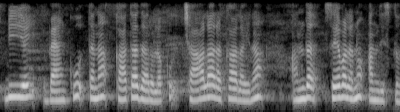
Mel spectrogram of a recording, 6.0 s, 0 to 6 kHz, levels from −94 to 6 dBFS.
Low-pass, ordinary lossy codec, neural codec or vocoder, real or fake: 5.4 kHz; none; vocoder, 22.05 kHz, 80 mel bands, WaveNeXt; fake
